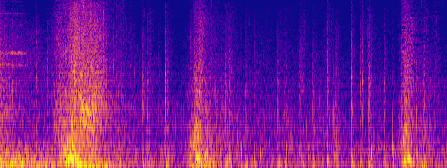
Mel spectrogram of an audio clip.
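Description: A body rolls and thuds on stone.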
